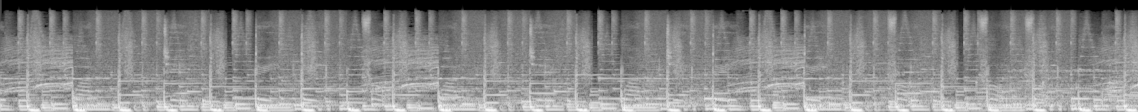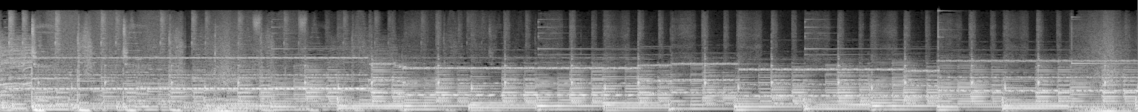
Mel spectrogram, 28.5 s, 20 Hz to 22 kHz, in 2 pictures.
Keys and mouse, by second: 0.6 click, 2.8 click, 3.4 ctrl+click, 4.1 space, 4.2 click, 4.3 space, 5.3 click, 6.1 space, 6.1 click, 6.2 space, 6.4 click, 7.9 z, 10.5 ctrl+z, 11.8 click, 12.5 space, 12.6 click, 12.7 space, 13.0 click, 14.0 click, 15.8 click, 16.4 space, 16.4 click, 16.5 space, 16.8 click, 17.7 space, 17.8 click, 17.9 space, 18.2 click, 21.3 v, 21.9 click, 22.2 ctrl+-, 23.0 click, 23.5 space, 23.8 click, 23.9 p, 26.0 ctrl+click, 26.7 v, 27.2 click, 27.6 click, 27.7 p.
